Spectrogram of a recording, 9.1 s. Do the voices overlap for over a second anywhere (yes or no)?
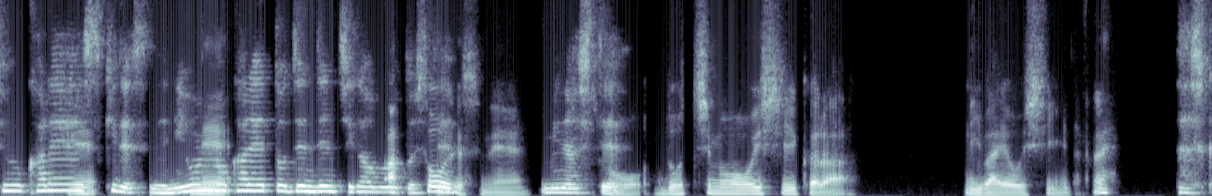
no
